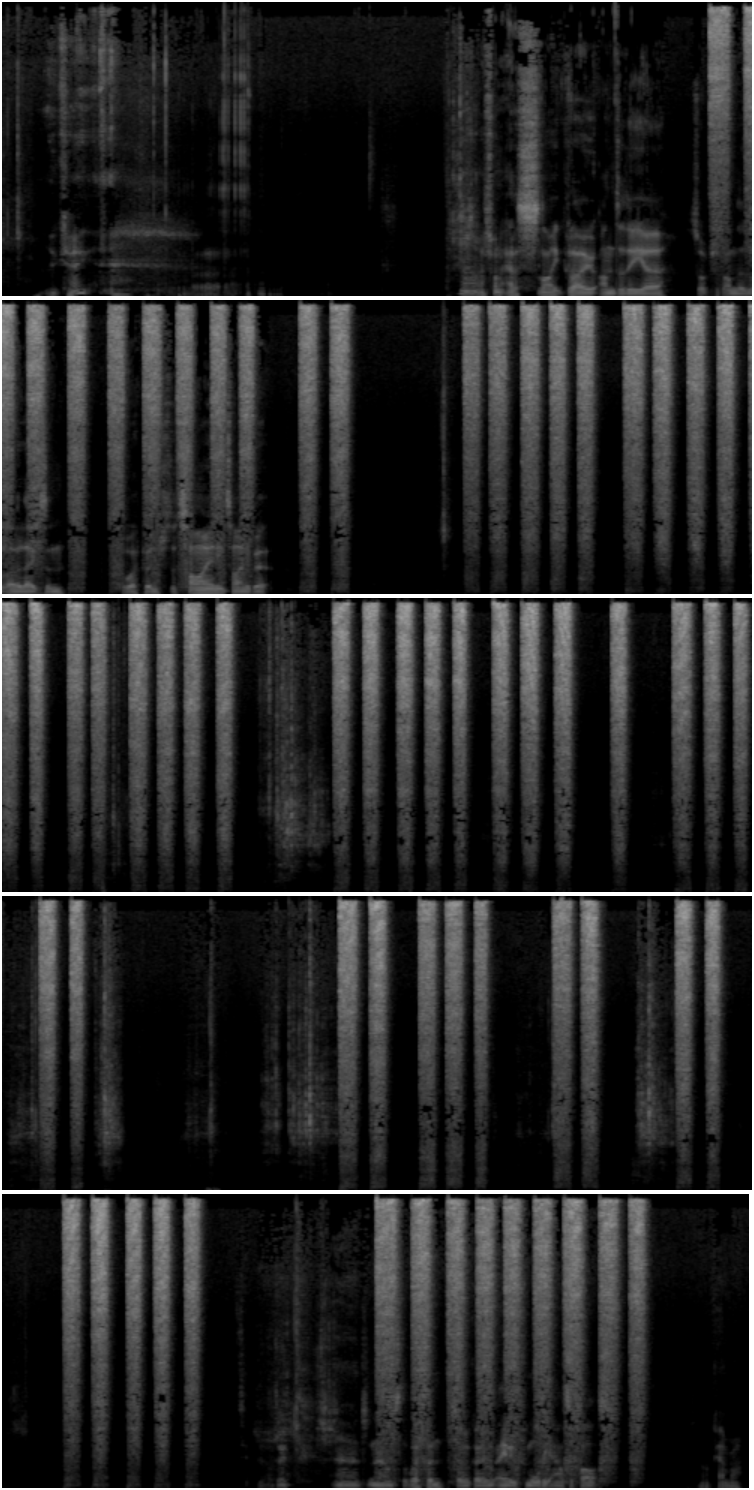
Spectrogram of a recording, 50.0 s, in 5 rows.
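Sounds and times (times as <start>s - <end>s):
airbrush spraying hissing bursts: 9.4s - 13.4s, 14.0s - 14.7s, 16.2s - 23.1s, 24.4s - 27.6s, 28.2s - 28.4s, 29.0s - 31.2s, 34.5s - 36.5s, 37.4s - 38.0s, 39.0s - 39.6s, 40.8s - 42.7s, 45.0s - 48.6s.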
